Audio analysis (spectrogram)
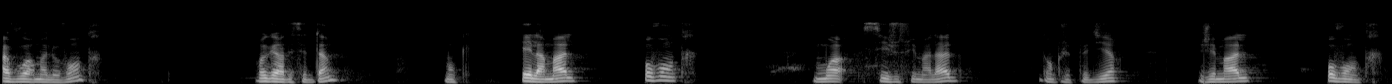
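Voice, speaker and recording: Male teacher, unhurried and methodical, repeats phrases for learners, slightly muffled recording. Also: mid-range voice, a little mellow. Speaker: French teacher. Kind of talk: slow vocabulary lesson. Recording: dull lo-fi recording.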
